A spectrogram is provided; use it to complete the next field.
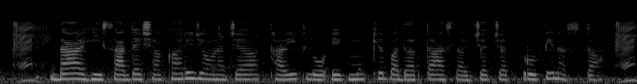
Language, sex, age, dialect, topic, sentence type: Marathi, female, 18-24, Southern Konkan, agriculture, statement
